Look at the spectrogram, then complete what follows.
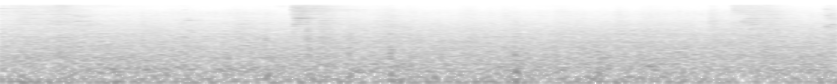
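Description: Freight train of enclosed autorack cars rolling past: steady rumble of steel wheels on the rails, with two brief high-pitched hisses, about two seconds in and near the end.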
